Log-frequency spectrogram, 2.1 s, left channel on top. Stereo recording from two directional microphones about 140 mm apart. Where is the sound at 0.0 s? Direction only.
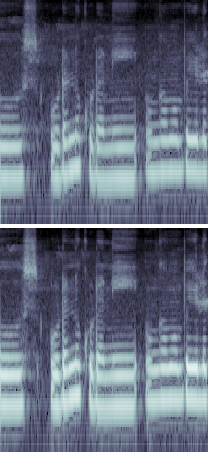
30° right (ahead or behind).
